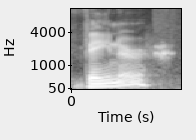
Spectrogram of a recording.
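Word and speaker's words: Vænir: They're very different from the Empress Rising to How do you pronounce the 2015 record? Vanier.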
